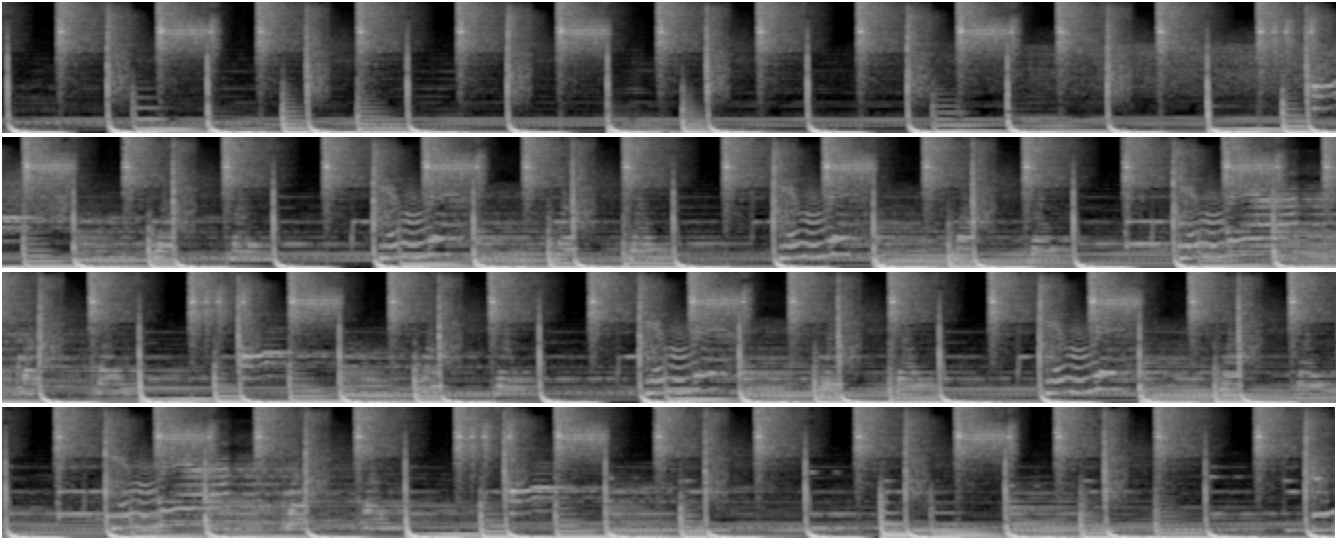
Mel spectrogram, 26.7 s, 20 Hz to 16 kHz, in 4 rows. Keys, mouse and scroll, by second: 0.7 middle click, 1.3 Tab, 1.9 shift+middle click, 2.2 Tab, 2.3 3, 2.4 click, 3.2 shift+d, 3.5 p, 3.7 Tab, 4.0 click, 4.3 click, 4.5 shift+click, 4.8 ctrl+KP_Subtract, 5.1 click, 5.3 middle click, 5.5 Tab, 5.8 a, 7.1 shift+middle click, 7.3 scroll up 1, 7.6-9.0 shift+middle drag, 10.4 shift+d, 10.9 p, 11.1 Tab, 11.3 click, 11.5 Tab, 11.7 a, 16.0 Tab, 16.1 click, 16.2 Tab, 16.4 click, 17.0 shift+d, 17.3 p, 17.4 Tab, 17.6 click, 17.8 Tab, 18.3 ctrl+r, 19.2 middle click, 19.3 ctrl+b, 20.7 middle click, 21.4 3, 21.5 ctrl+i, 21.6 x, 24.0 Tab, 24.1 scroll down 3, 24.2 middle click, 24.3 click, 24.5-26.1 middle drag, 26.1 scroll up 1.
